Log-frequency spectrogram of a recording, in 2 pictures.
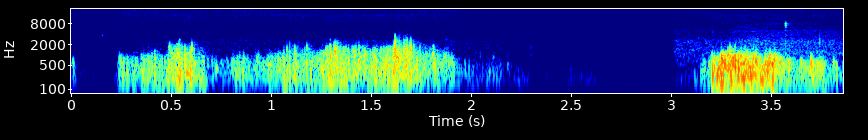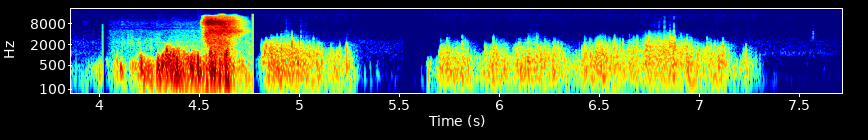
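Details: A single sharp, hissing sneeze from a wild wombat, heard amid snuffling and rustling outdoors at Wilsons Promontory, Australia.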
